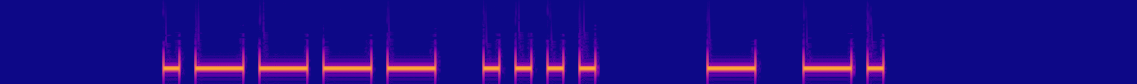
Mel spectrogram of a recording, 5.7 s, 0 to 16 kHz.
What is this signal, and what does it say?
Morse code, heard as a keyed tone, about 15 wpm, 700 Hz. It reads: 1H TN
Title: Winter Field Day Exchanges 15wpm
